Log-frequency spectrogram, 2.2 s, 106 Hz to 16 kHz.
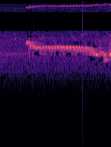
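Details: Japanese bush warbler recorded with an OLYMPUS Voice-Trek V-82 while walking along Uguisu Road at the foot of Mount Yakushi, Kuga, Suo-Oshima, Japan: one long, clear whistle held about two seconds, sliding slowly downward, with faint high hiss.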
